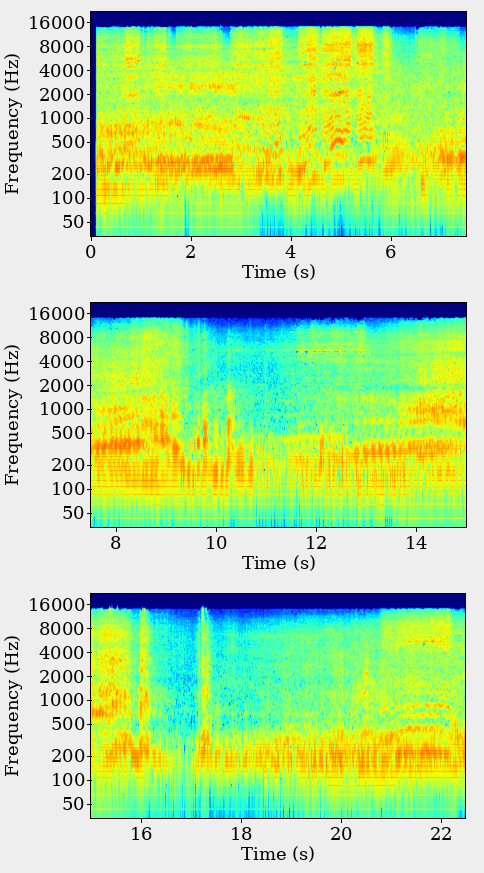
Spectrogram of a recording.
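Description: Motocross bike engine revving hard, its pitch climbing and dropping again and again as the bike accelerates and backs off around the track. It dips briefly quieter twice, about halfway and again about three quarters of the way through.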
